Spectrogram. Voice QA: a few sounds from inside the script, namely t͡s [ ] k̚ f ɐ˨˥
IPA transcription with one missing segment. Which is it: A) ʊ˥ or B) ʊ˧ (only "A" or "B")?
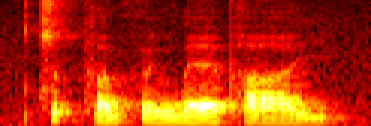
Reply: A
